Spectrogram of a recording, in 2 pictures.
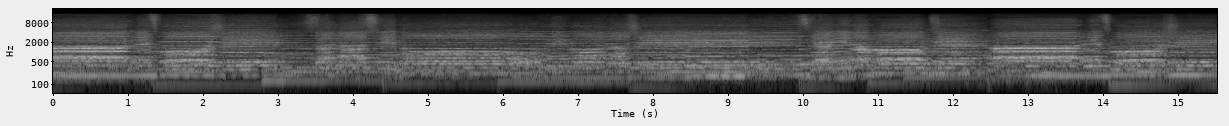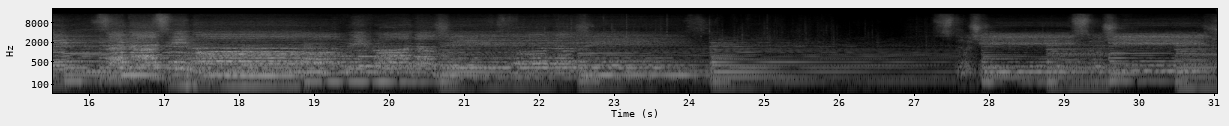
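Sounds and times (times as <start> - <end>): choir singing a hymn: 0.0 - 24.3, 27.4 - 31.0.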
